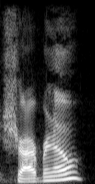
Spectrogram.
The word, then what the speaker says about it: Charboneau: the fastest crustation I have a hard time pronouncing words but I think I got your last name right sharbono you nailed it yeah yeah yes yeah nailed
